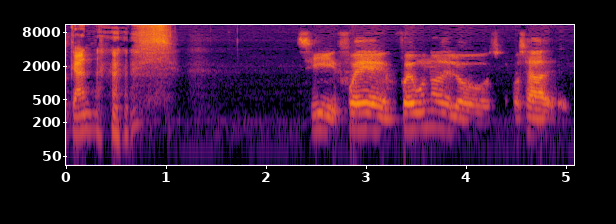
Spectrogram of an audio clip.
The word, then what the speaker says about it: Cannes: Porque yo comencé a investigar sobre él y vi que ya había ganado Cannes. Tú vas a corregir con el acento francés. Sí, está muy bien pronunciado, de hecho, Cannes.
